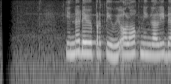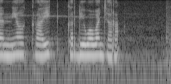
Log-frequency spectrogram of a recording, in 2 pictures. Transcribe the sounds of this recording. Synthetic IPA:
ʔindahdɛwipərt̪iwiʔɔlɔɦɔk̚niŋɡalidanilkraikːɨrdiwawaɲt͡ʃaɾa

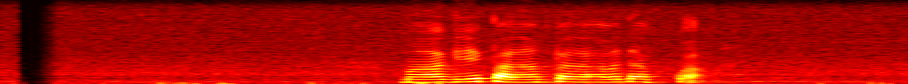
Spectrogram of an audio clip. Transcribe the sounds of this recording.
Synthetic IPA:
maːɡeːpalɐmpəlaːʋəd̪ɐkʋa̰

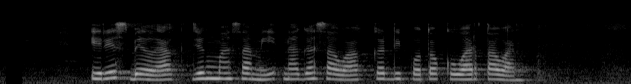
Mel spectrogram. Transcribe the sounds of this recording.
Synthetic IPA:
ʔiɾisbɛlak̚d͡ʒɨŋmasaminaɡasawakɨrdipɔt̪ɔkuwart̪awan

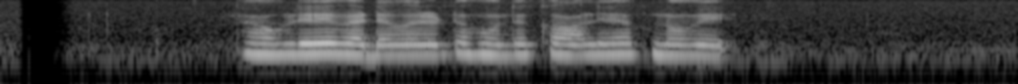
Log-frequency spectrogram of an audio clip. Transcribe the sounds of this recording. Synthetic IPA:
nɐuleːʋæɖəʋəluʈəɦond̪əkaːlejɐknoʋe

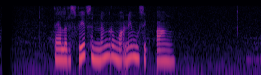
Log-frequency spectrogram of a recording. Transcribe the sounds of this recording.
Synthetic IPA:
t̪ɛlərswɪfsənəŋruŋɔ̰ʔnemusɪk̚paŋ

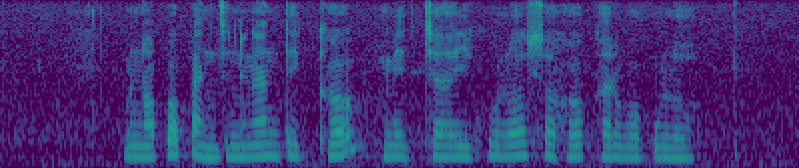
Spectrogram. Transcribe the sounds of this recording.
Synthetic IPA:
mənɔpɔpaɲd͡ʒənəŋant̪iɡ̥ɔ̤ʔme̥ʒ̥aikulɔsɔhɔɡ̥a̤rwɔkulɔ

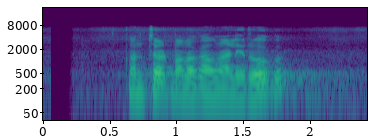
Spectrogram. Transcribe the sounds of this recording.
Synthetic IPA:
kʌnt͡sʌrʈmalʌɡawnaleɾoɡ

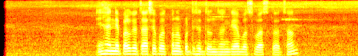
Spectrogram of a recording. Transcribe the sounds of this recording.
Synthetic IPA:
eɦãnepalkot͡sarsepʌt̪pʌnʌprʌt̪isʌd̪̚d͡zunsʌŋkʰjabʌsobasɡʌrt͡sʰʌn

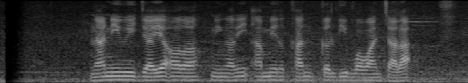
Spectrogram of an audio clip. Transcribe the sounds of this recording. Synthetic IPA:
naniwid͡ʒajaɔlɔhniŋaliʔamirkankɨrdiwawaɲt͡ʃaɾa

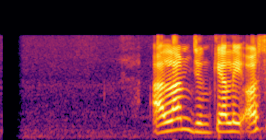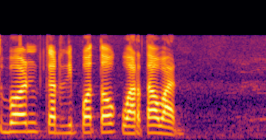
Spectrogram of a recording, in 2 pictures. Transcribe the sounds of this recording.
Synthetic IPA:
ʔalamd͡ʒɨŋkɛliʔɔsbɔrnkɨrdipɔt̪ɔkuwart̪awan

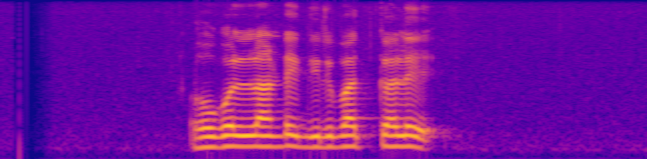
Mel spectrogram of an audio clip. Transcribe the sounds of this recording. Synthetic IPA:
oɡolːaɳʈed̪iɾipat̪kəle

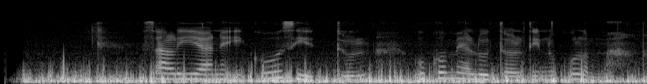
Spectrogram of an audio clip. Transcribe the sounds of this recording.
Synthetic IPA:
salijaneʔikusid̪̥ʊ̤lʔuɡ̥ɔmelud̪̥ɔ̤lt̪inukuləmah

